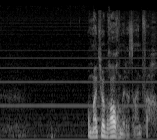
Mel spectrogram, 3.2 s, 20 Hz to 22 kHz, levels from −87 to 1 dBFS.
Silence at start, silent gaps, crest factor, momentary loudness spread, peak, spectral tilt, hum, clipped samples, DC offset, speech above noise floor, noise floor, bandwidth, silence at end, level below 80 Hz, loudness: 1.75 s; none; 22 dB; 17 LU; -10 dBFS; -6 dB/octave; none; under 0.1%; under 0.1%; 27 dB; -57 dBFS; 19 kHz; 0 s; -72 dBFS; -30 LUFS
